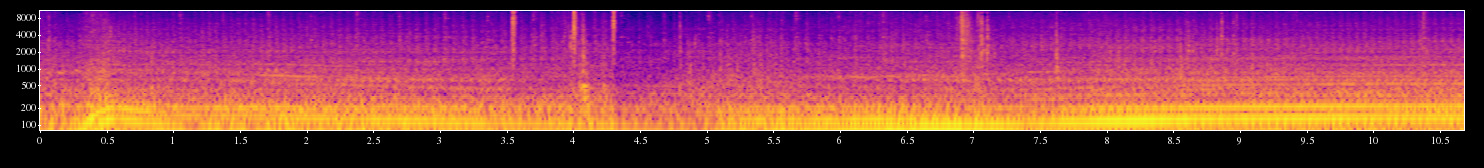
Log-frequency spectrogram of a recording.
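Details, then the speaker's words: Ford Ranger with 302 5.0 V8, start, idle and revs while driving to get GT40 heads: deep knock underneath following engine speed, worst the truck has knocked; rod knock, engine dying. "the worst I've ever heard the truck knock. I'm just trying to nurse it."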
